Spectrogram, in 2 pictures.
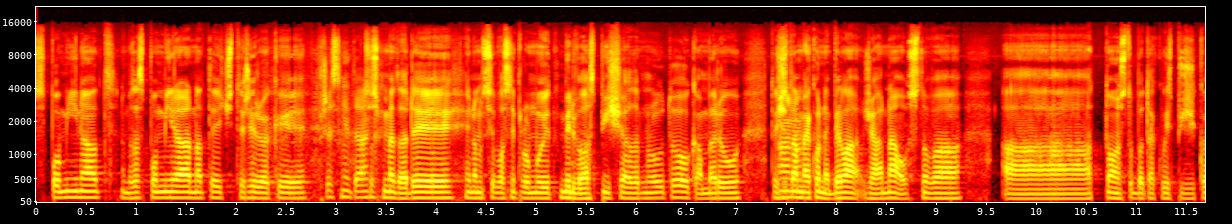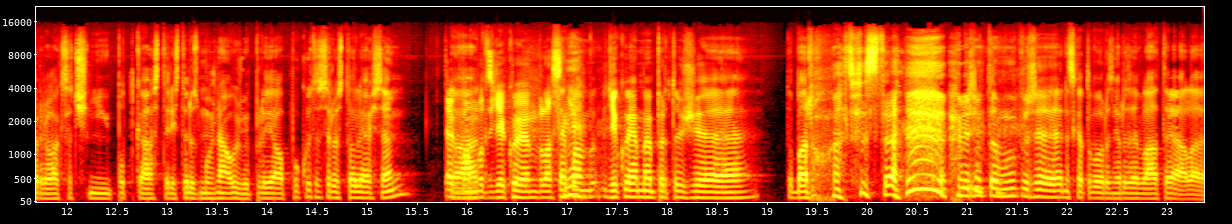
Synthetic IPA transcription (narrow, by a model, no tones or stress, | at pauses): spo̞miːnat̪nɛbozaspo̞miːnat̪nat̪ɪt͡ʃt̪ɪɾɪɾokɪpr̥ɛsɲɛt̪asosmɛt̪adɪjɛno̞msɪvlast̪ɲɛpɾomluvɪt̪mɪdvaspiːʃɛazapmnot̪oɦokamɛɾut̪aɡʒʒɛt̪amjako̞nɛbɪlaʒaːdnaːosnovaʔa | t̪onɛnst̪obɪlt̪akoviːspiːʃjako̞ɾɛlaksat͡ʃɲiːpo̞t̪kaːst̪t̪ɛɾiːst̪ɛdo̞st̪mo̞ʒnaːuʒvɪplɪapokut̪st̪ɛsɛdo̞st̪alɪaʃsɛm | t̪akvaaːmot͡sɟɛkujɛmvlasaɲvaːmɟɛkujɛmɛpɾot̪oʒɛ | t̪obɪladloaːt͡sɛst̪avjɛɾimt̪omupɾoʒɛdnɛskat̪obɪlɦɾozɲɛɦɾozɛvlaːt̪ɛalɛ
